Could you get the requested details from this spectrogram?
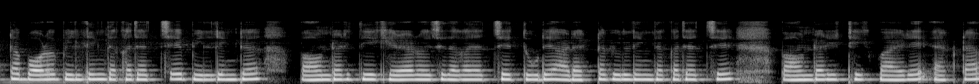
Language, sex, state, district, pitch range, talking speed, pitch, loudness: Bengali, female, Jharkhand, Sahebganj, 220-235 Hz, 45 wpm, 225 Hz, -14 LUFS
